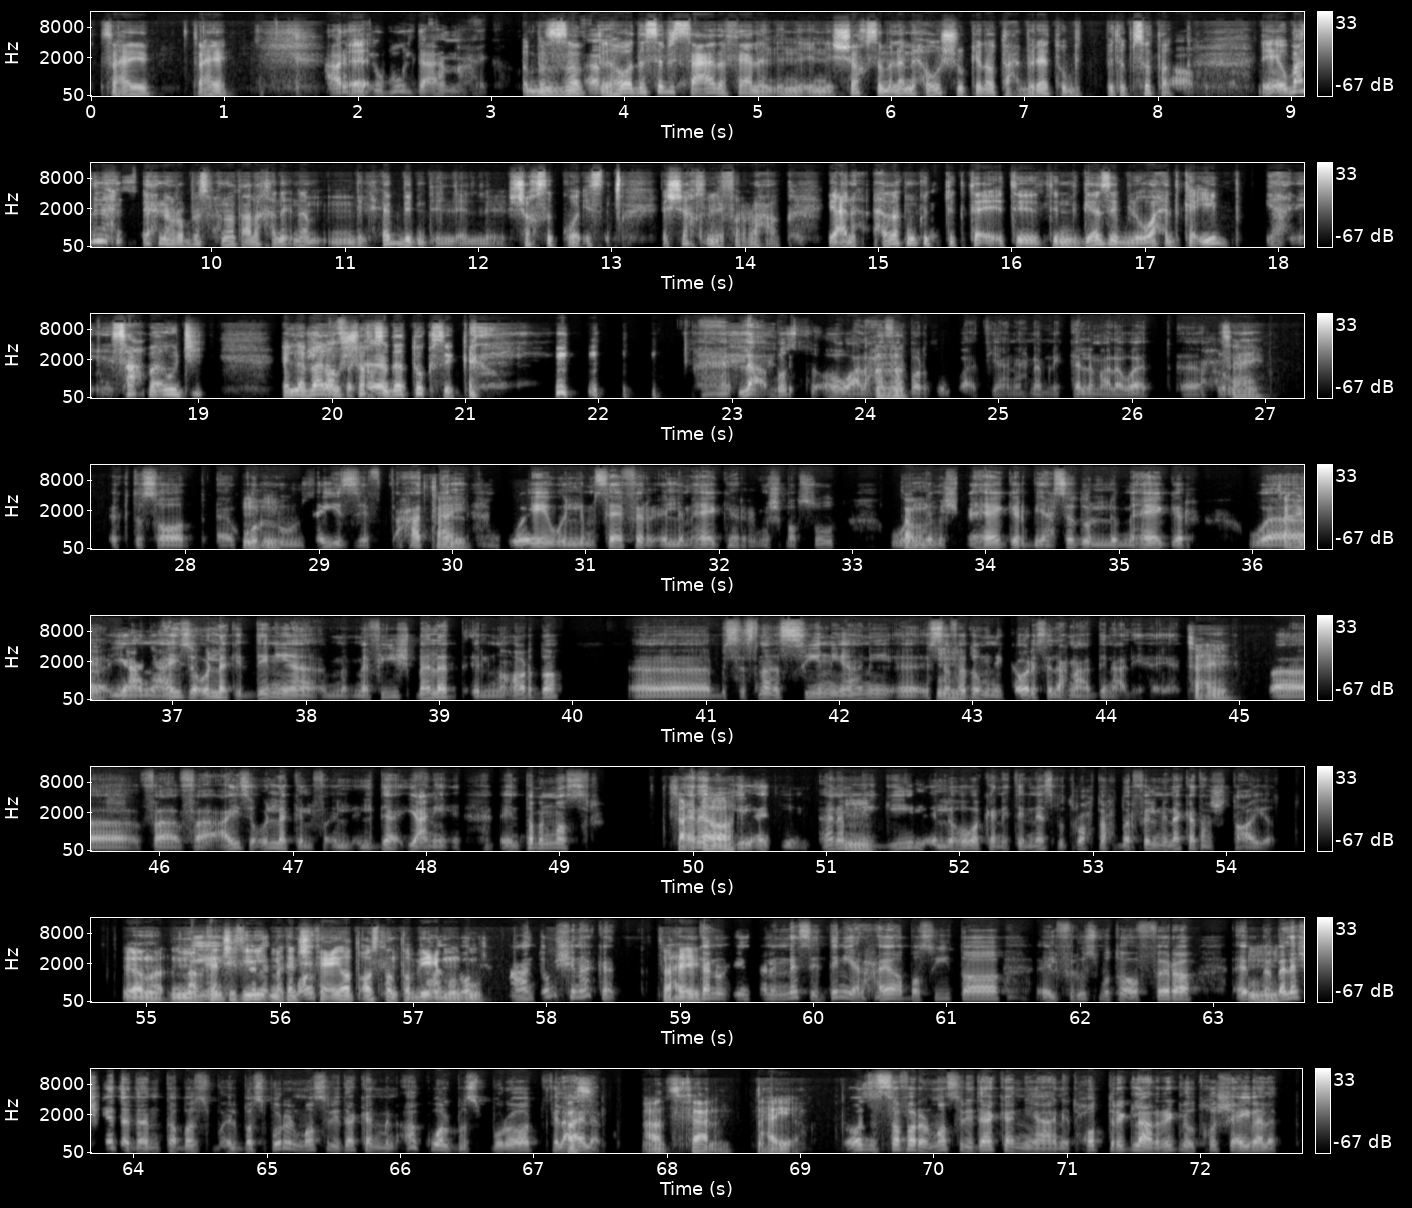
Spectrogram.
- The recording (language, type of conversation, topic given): Arabic, unstructured, إزاي بتعبّر عن نفسك لما بتكون مبسوط؟
- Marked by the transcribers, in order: other background noise; static; unintelligible speech; tsk; in English: "toxic"; laugh; tapping; distorted speech; in English: "الباسبور"; in English: "الباسبورات"; unintelligible speech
